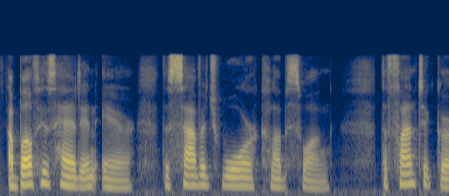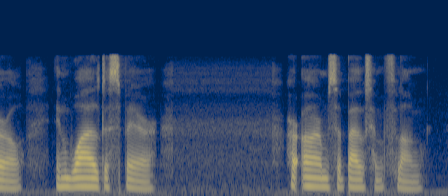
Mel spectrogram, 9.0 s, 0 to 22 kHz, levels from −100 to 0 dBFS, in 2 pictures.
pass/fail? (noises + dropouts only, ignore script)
pass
